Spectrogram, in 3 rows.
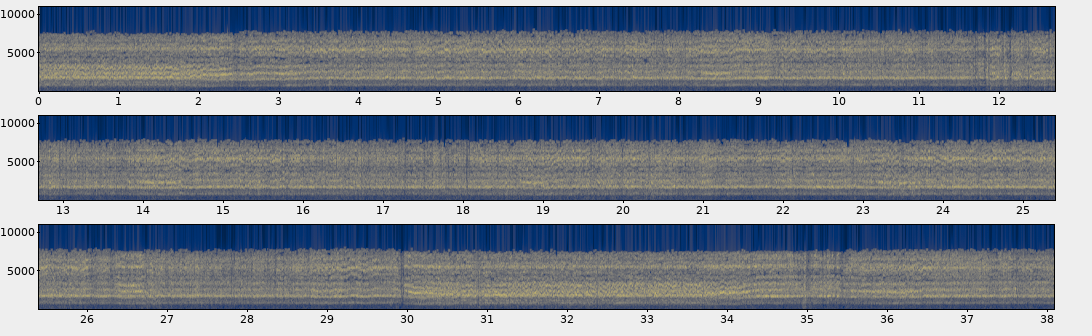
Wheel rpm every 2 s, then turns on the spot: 190, 210, 230, 230, 230, 230, 230, 230, 230, 230, 230, 230, 230, 230, 230, 200, 200, 220, 230.
none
